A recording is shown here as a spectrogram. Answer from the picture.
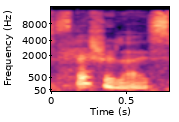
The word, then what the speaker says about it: Specialized: Wie spricht man es denn jetzt aus? – Specialized. – Specialized.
